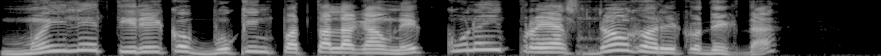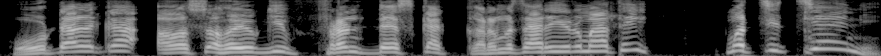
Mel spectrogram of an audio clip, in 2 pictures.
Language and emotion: Nepali, angry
